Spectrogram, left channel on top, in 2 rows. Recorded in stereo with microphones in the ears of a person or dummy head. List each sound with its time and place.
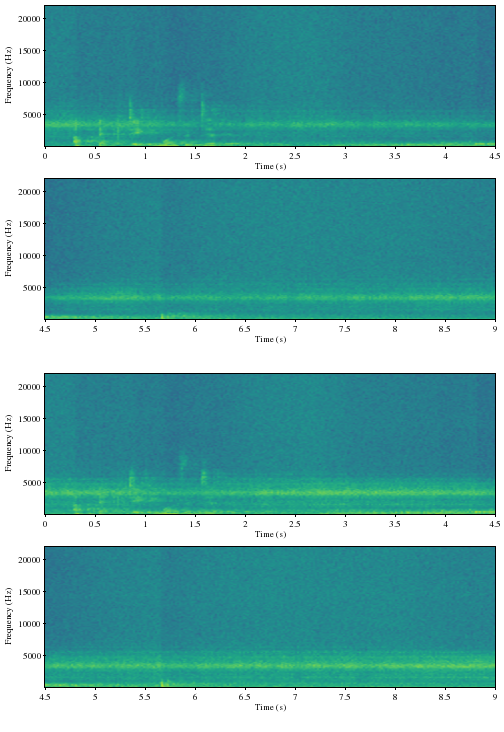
0.3 s a woman speaking: 25° left (ahead or behind), 3 m
2.7 s a splash: 65° right (ahead or behind), 2.5 m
